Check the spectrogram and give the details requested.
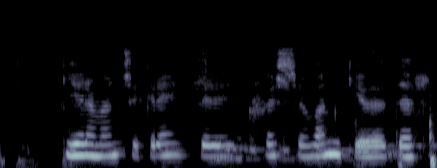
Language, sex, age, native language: Icelandic, female, 13, Icelandic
